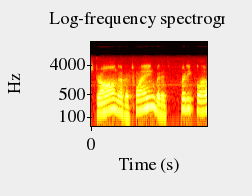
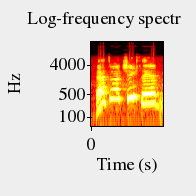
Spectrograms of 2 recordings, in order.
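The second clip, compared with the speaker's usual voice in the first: high, loud, slow put-on voice for dad; dad's voice; 10 dB louder, slower than usual. Imitating dad cracking a joke at the casino, high and loud. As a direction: ham up the dad's punchline. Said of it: "my dad's like".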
